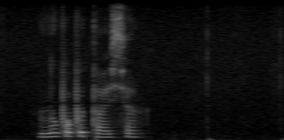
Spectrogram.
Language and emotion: Russian, neutral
